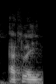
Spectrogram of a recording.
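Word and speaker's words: Adelaide: he became professor of geology and mineraly at adelade University is that he pronounce it it is that is correct and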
